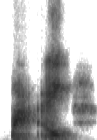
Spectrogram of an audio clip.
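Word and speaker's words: 百: Right side pronounced as bai, means 100.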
